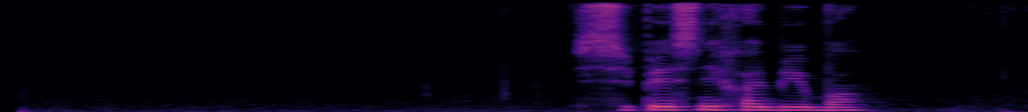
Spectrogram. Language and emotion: Russian, neutral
